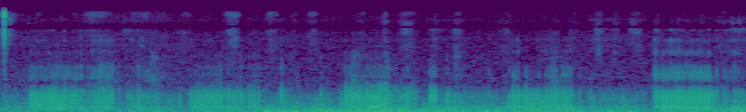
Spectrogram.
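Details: Siamese cat purring steadily, low rumbling pulsed bursts rising and falling with each breath, a new cycle roughly every one and a half seconds, in a quiet room.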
